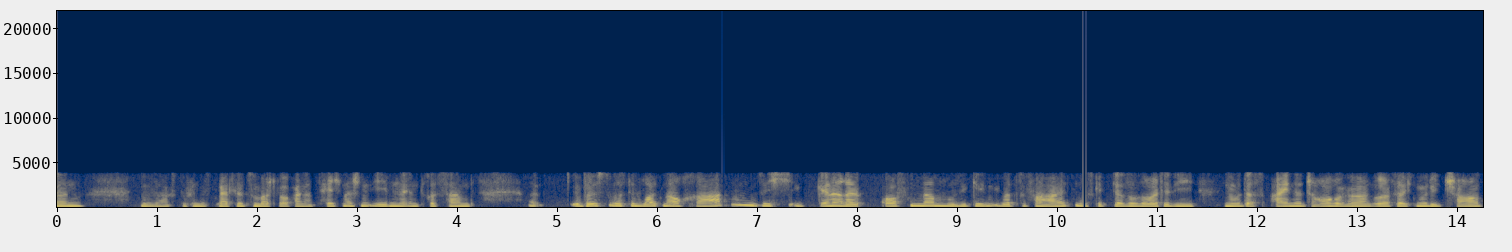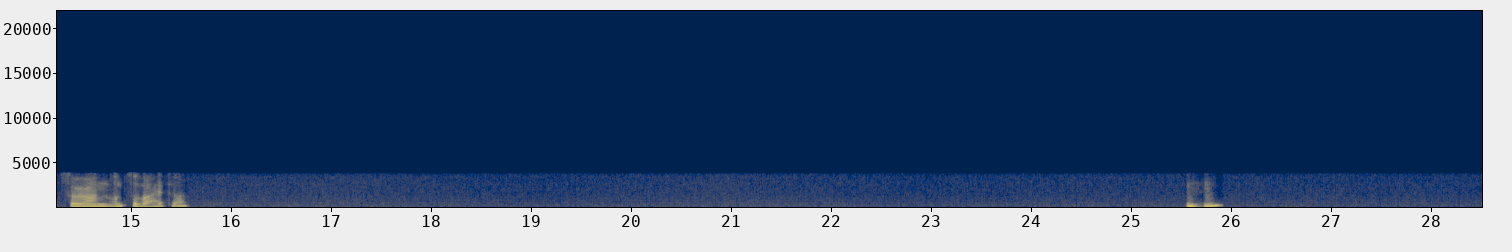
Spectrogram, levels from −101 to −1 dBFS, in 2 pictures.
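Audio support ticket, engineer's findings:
G.729 codec, whole clip: band-limited, slightly rough and synthetic speech, nothing above 3.8 kHz. Consistent with an 8 kbit/s G.729A path. Speech is rebuilt from a vocal-tract filter, pitch predictor and sparse pulses per 10 ms frame, hence the buzzy texture. It differs from a plain low-pass filter because the roughness sits inside the passband, not just at the top.

Chunks out of order, 2.14–2.18 s: brief jumbled blip. A 20 ms chunk played one chunk late, so two adjacent blocks swapped places. Likely a jitter buffer or writer-ordering fault. Nothing is missing, which separates it from a dropout. Three hard joins where mismatched waveforms meet.

Block of digital silence, 6.65–6.67 s (20 ms) and 10.26–10.29 s (33 ms): sound cuts to silence and back with no fade, giving a short hole. Probable cause is an output buffer not filled in time. Unlike the reordering fault, the sound actually drops out.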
